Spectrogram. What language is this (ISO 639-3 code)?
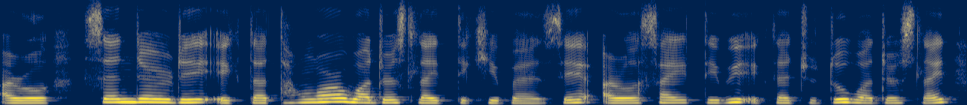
nag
